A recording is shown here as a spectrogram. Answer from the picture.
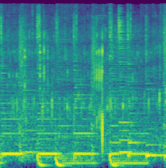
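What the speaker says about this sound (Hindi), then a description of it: "और साथ में पानी डाल दीजिएगा" Water poured into a pan of sriracha sauce for shrimp, with crushed red pepper added, making gurgling, bubbling liquid sounds with a few sharp clinks, fairly close and moderately quiet.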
